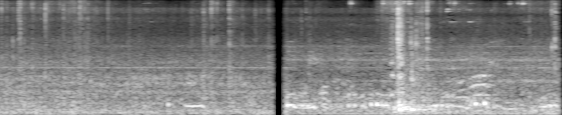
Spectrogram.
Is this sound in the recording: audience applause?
no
